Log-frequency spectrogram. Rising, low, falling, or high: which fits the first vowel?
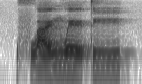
rising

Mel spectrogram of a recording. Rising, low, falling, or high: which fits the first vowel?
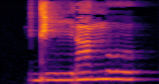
low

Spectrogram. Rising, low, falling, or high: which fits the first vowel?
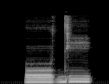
low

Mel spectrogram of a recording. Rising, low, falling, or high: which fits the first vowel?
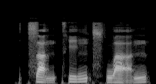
low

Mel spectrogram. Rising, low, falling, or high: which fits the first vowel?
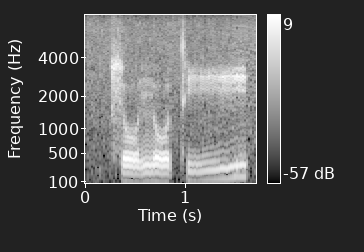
low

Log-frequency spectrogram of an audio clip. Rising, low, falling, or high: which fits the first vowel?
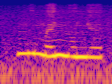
high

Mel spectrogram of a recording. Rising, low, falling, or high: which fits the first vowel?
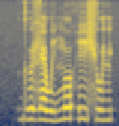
falling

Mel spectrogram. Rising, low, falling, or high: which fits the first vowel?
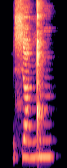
high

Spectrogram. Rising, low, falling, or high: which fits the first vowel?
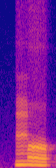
low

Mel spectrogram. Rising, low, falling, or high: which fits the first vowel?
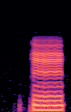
high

